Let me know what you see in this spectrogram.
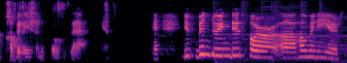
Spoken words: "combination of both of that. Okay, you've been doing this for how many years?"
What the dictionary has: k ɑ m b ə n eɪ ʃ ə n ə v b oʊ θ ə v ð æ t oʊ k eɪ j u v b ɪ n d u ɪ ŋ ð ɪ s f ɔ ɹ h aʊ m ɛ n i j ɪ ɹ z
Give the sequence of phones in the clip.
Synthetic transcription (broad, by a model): k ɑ m b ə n eɪ ʃ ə n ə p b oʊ s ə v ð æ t oʊ k eɪ j u v b ɪ n d u ɪ ŋ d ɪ s f ɔ ɹ h aʊ m ɛ n i j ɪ ɹ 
